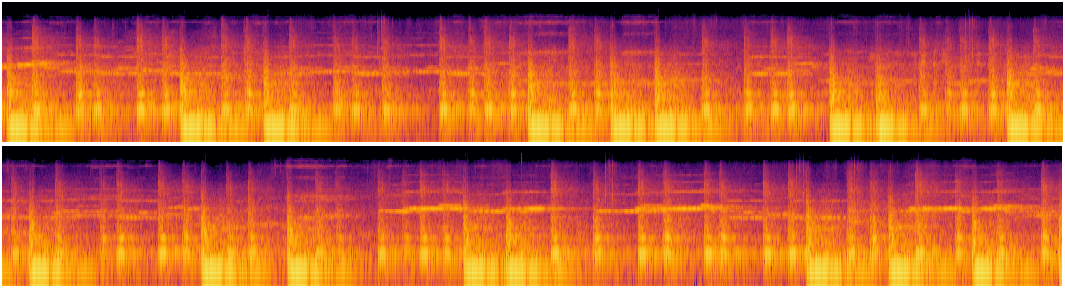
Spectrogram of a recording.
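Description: Japanese kagura accompaniment: a bamboo flute playing a melody with long held notes over taiko drum beats in repeating groups, with sharp clacking percussion strikes throughout.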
